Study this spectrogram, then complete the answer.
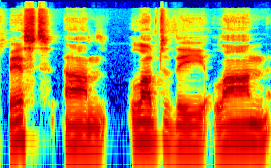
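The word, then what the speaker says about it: La'an: Am I pronouncing it right, Nick? I hope I am, because I get criticised every time I say her name. I think you're 99% there. Yeah, Lan, Miss Nudian Singh. exactly. I think there's an apostrophe in there somewhere, so it's like Lan.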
